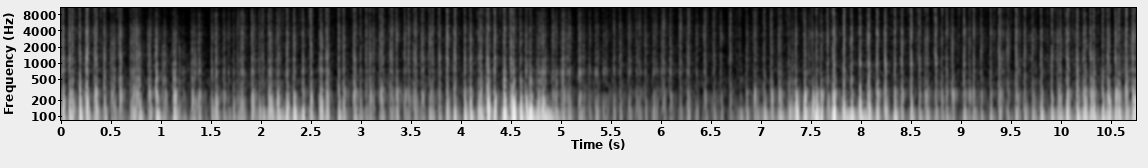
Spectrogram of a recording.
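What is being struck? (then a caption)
Paper book. A paper book is tapped in a rapid, uneven stream of short, dull taps that are heavy in low thud with little brightness. The tapping swells louder around the middle, drops to a softer patch, then builds again toward the end.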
